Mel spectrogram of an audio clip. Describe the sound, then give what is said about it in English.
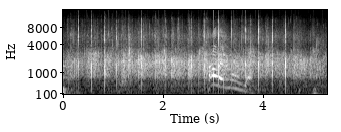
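A crowd claps their hands in steady, scattered applause for a scripture, with sharp individual claps popping out over a dense wash of clapping; a voice briefly calls out partway through. “I will always clap my hands for that scripture because that's what transformed my life.”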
